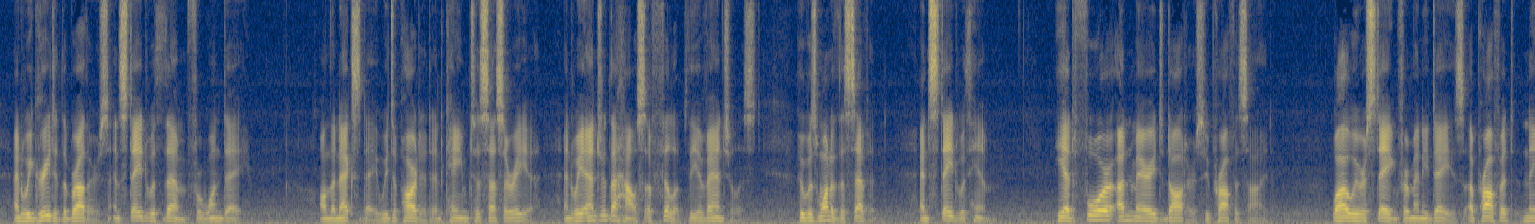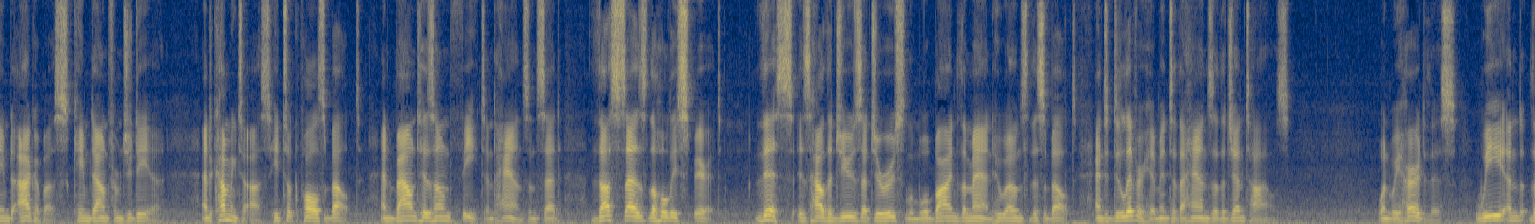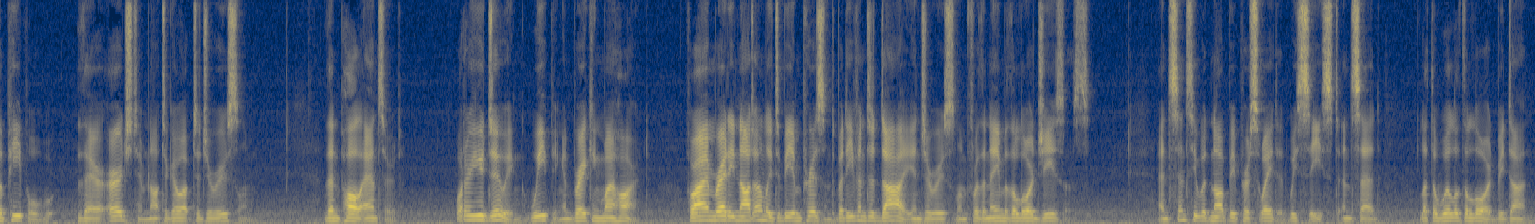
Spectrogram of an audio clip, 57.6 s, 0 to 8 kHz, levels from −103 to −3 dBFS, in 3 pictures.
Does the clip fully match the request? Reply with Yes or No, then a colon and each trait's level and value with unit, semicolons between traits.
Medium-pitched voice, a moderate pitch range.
No: low, 125 Hz; average, 4.2 semitones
